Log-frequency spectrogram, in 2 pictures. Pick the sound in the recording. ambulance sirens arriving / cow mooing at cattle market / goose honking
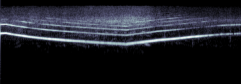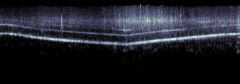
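ambulance sirens arriving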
